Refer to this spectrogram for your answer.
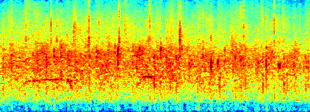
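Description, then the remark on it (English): A crowd applauds steadily, a dense wash of overlapping claps holding at an even, fairly loud level for a few seconds with no voices over it. “Well, give him a round of applause, because I think that's exciting.”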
